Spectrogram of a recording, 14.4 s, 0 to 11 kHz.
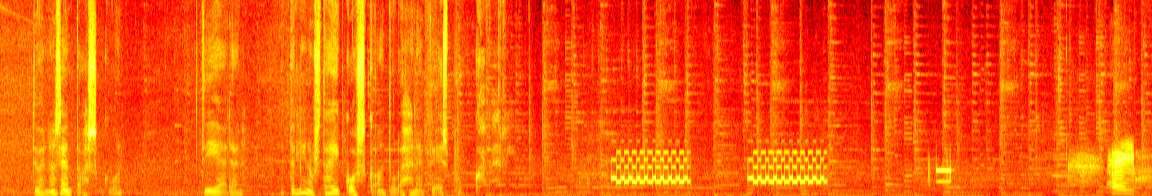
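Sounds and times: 
speech: 0:00.4 - 0:01.7, 0:02.5 - 0:06.3, 0:13.9 - 0:14.3
telephone dialing tones and ringing: 0:07.6 - 0:08.6, 0:09.4 - 0:10.4, 0:11.6 - 0:11.9.

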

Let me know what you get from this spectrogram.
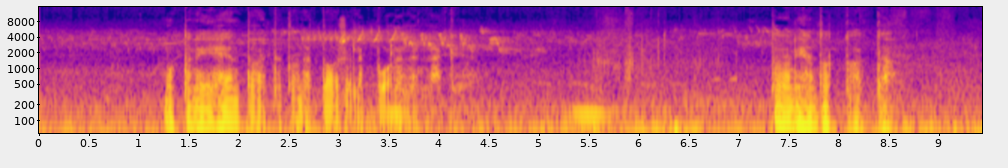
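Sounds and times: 
quiet outdoor ambience at a lake in the early morning: 0:00.0 - 0:09.4
speech: 0:01.2 - 0:04.5, 0:07.4 - 0:08.6
Canada geese honking over a lake in the early morning: 0:05.2 - 0:07.1.

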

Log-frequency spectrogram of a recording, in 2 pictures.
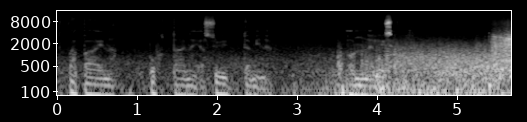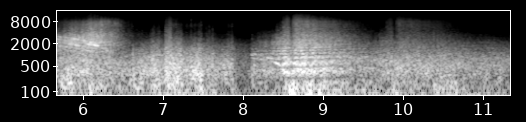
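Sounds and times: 
speech: 0:00.2 - 0:02.8, 0:03.5 - 0:07.2
distant artillery fire rumbling through clear autumn air: 0:03.4 - 0:11.3.

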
